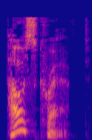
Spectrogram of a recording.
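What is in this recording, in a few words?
"housecraft", British English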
